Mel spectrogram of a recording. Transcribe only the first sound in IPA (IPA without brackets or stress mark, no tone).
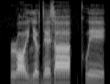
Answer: ɹ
